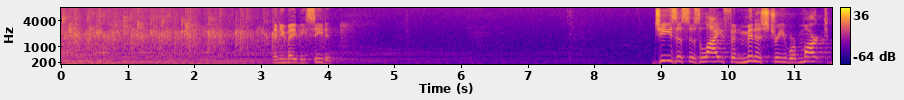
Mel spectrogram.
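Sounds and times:
church congregation clapping in praise: 0.0 - 4.6
sustained musical tones: 0.0 - 7.6
speech: 3.2 - 4.2, 9.0 - 11.5.

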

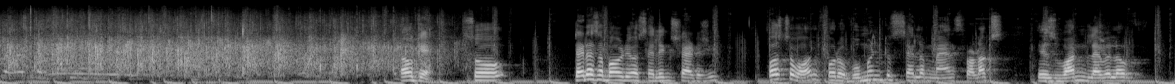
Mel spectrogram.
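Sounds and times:
audience applause: 0.0 - 4.7
speech: 4.0 - 5.1, 5.8 - 11.5.

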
